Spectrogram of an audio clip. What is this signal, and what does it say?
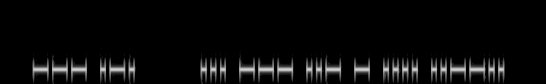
Morse code, heard as a keyed tone, about 25 wpm, 700 Hz. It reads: OR SOUTH?
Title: 2x Word-Spacing - Sentences from Top 400 Words - 25wpm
